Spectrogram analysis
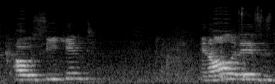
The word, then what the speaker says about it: cosecant: real quick so this csc function this is pronounced cosecant and all it is is the reciprocal of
